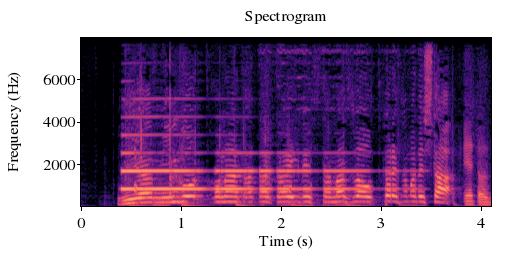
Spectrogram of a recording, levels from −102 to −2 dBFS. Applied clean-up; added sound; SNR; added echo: neural mask model RNNoise.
